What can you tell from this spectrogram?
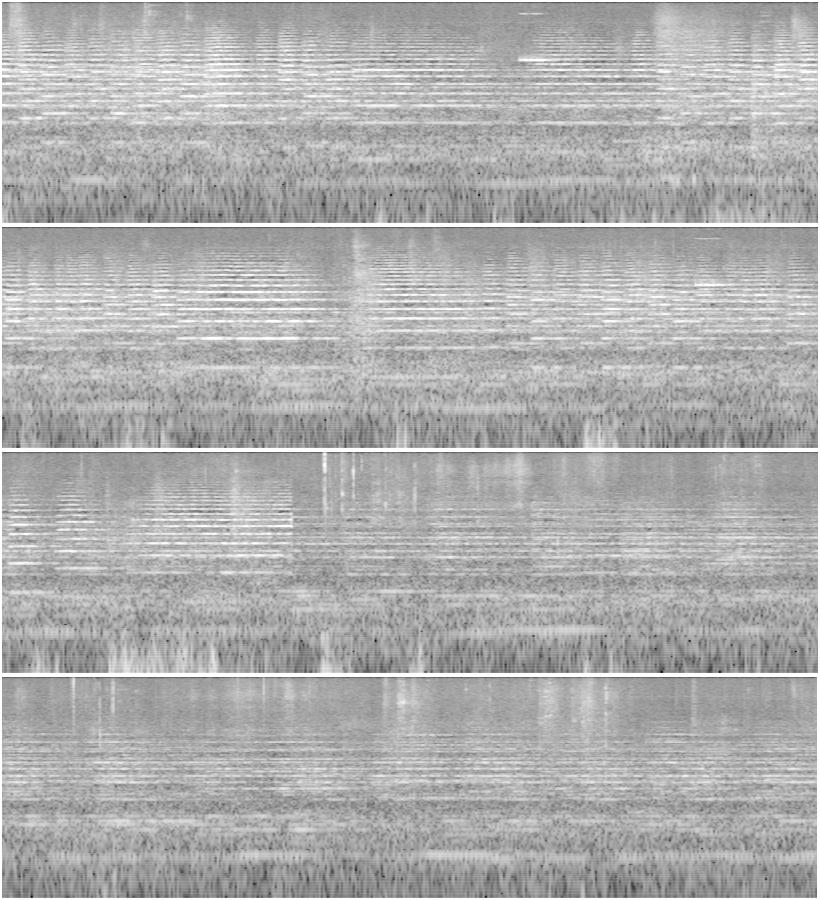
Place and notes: Church Matky Bozi pred Tynem
Walking the corridor from Oldtown square in noon direction the church. Tycho de Brahe came back from the trip recently.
